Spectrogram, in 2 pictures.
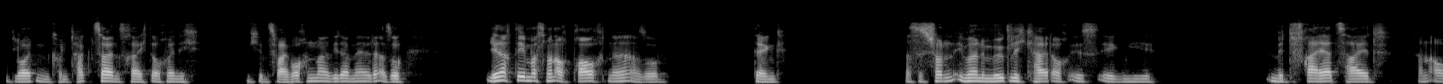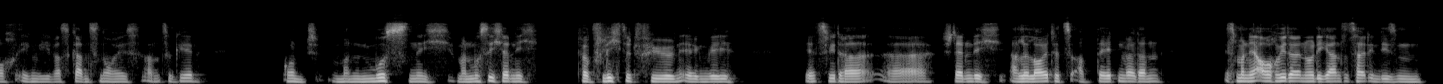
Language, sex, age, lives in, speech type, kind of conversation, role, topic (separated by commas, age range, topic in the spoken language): German, male, 30-34, Germany, conversation, podcast, guest, Wie findest du heraus, was dir wirklich wichtig ist?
